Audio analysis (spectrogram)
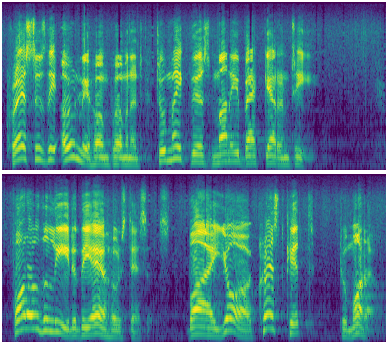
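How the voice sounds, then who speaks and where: Animated male radio announcer, reverberant. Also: fairly high pitch, a little slow. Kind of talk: scripted 1950s radio advertising. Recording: dull 1950s radio recording, long reverb.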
